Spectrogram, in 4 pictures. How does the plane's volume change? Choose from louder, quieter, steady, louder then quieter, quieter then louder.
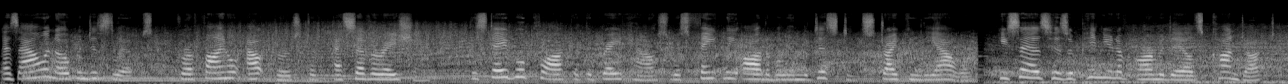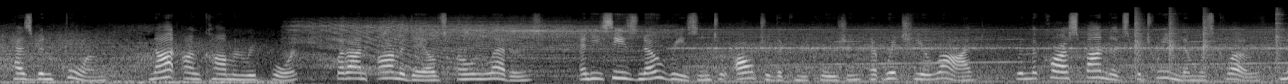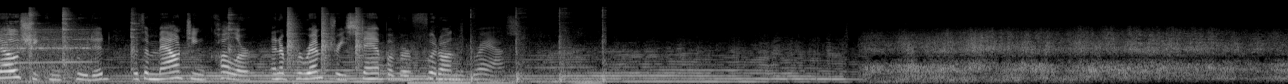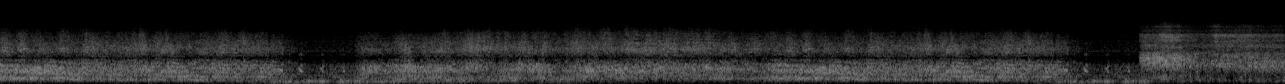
quieter.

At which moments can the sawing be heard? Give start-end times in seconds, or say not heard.
not heard.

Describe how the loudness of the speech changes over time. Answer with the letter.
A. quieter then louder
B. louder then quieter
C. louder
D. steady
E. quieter
D.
